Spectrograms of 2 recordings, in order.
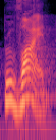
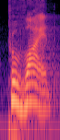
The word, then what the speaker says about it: provide: 2 hotel improve improve pro pro provide provide the stress on the second word second part why provide a vent event event event so then this is second part exercise number 11.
